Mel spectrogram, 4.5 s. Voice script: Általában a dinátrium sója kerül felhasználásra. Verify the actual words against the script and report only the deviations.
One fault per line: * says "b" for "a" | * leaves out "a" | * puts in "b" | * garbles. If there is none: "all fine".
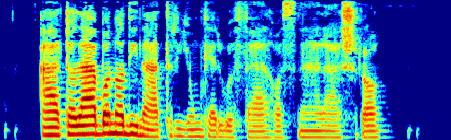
* leaves out "sója"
